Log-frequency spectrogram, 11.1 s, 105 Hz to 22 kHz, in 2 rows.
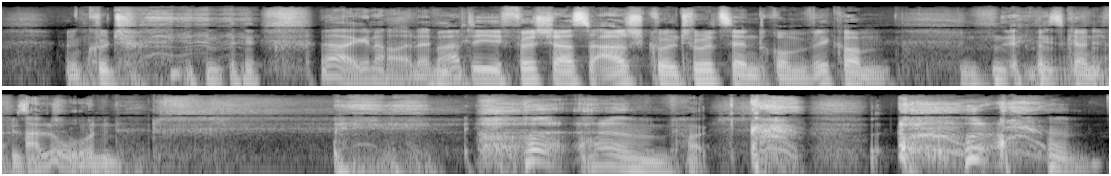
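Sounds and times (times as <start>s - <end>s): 
speech: 0.3s - 9.5s, 10.4s - 11.0s
laughter: 0.4s - 2.5s, 4.8s - 6.3s, 7.2s - 8.4s
person coughing: 7.2s - 11.0s
throat-clearing: 7.7s - 11.0s.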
